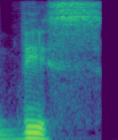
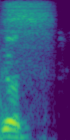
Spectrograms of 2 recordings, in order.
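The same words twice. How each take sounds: First: The word is said with an Australian vowel. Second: The word is said with a New Zealand vowel. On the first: "I wouldn't say this if I was uh, a Kiwi" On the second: "I'd say"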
